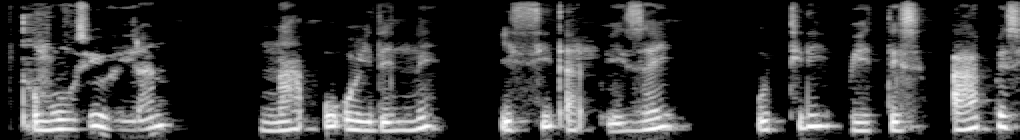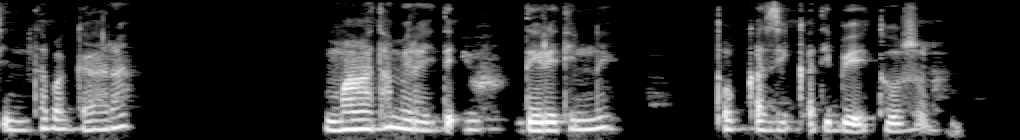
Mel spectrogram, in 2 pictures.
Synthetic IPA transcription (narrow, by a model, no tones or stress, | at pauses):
t̪ʼɔmoːsɪjɔheːɾɐnː | aːʔʊʔɔjd̪ɛnːɛ | ɪsːɪt̪ʼɐɾpʼːeːzɐj | ʊt̪ːɪd̪ɪb̥e̞ːt̪ːe̞ːs | aːpːɛsɪnt̪ʰːɐbɐɡːaːɾɐ | maːt̪ɐmɛɾɐjd̪ɛʔɪjɔd̪ɛɾɛt̪ɪnːɛ | t̪ʼɔkʼːɐzɪkʼːɐt̪ɪbe̞ːt̪ʰːo̞ːs̬ɔ̰nɐ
